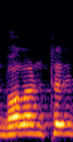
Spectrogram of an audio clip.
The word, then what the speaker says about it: voluntary: তাহলে উচ্চারণে এখানে থাকবে ও, এখানে থাকবে ইউ, এখানে থাকবে এ, এবং উচ্চারণটা হবে চেরি।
